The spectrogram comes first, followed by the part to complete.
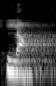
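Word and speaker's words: ل: So when we pronounce lam, the tip of the tongue will touch the gums behind the upper front teeth. When we pronounce lam, we will touch the tip of the tongue to the gums behind the upper front teeth, like lam, lam.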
